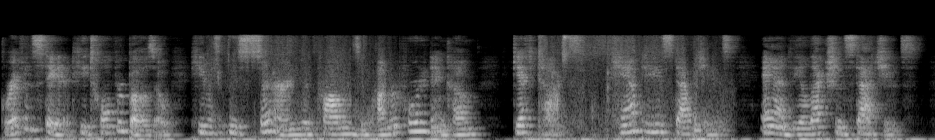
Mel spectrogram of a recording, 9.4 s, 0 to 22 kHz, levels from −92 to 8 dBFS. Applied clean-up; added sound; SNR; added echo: neural separator model SepFormer DNS4.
